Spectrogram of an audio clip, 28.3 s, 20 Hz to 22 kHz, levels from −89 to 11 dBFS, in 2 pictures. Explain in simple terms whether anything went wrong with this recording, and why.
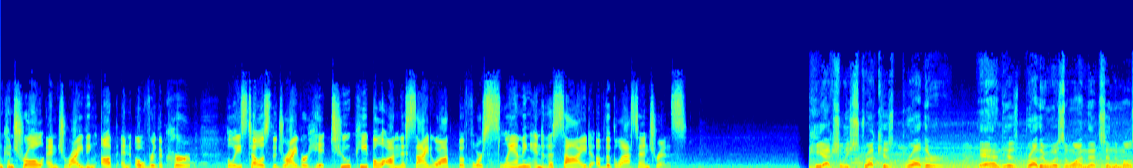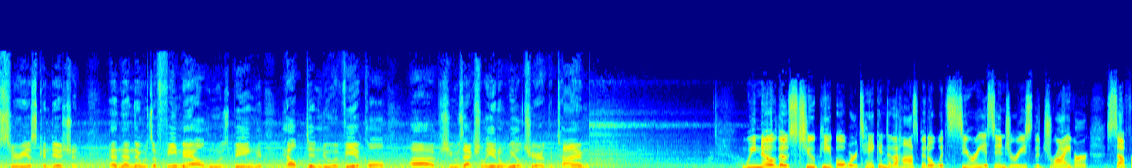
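Nothing went wrong here.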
